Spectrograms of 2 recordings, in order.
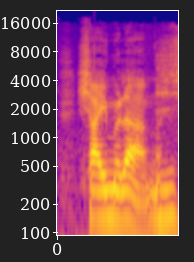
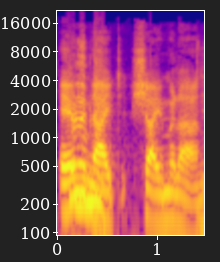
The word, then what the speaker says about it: Shyamalan: Shyamalan. M. Night Shyamalan. Det är er Mulan du ska komma ihåg bara.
